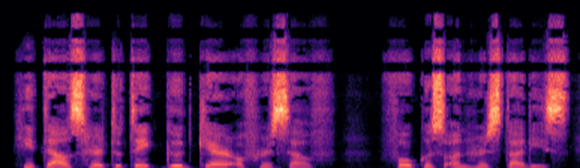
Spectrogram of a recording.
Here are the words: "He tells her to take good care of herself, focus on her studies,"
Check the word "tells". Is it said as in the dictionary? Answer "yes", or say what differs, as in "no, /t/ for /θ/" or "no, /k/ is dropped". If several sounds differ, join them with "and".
no, /s/ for /z/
